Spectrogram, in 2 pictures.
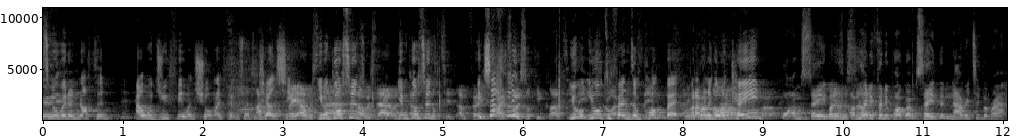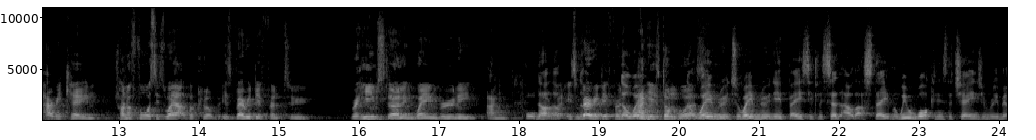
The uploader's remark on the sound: Live Fan Debate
